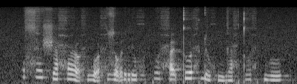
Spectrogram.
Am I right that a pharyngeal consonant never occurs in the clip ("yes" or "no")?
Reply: no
